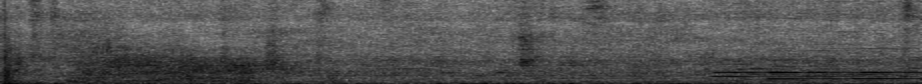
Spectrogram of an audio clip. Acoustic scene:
subway train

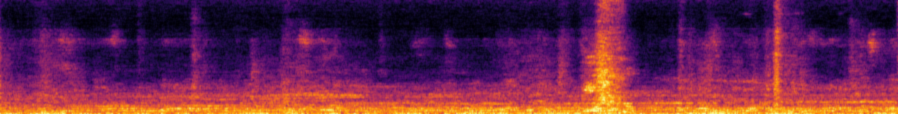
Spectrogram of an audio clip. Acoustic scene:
bus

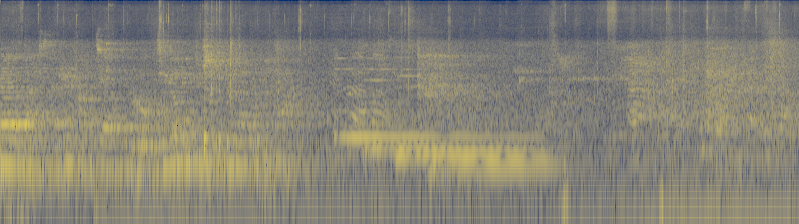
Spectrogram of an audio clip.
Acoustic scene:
crowded indoor space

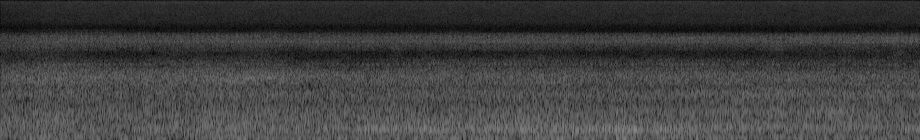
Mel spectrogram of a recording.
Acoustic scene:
street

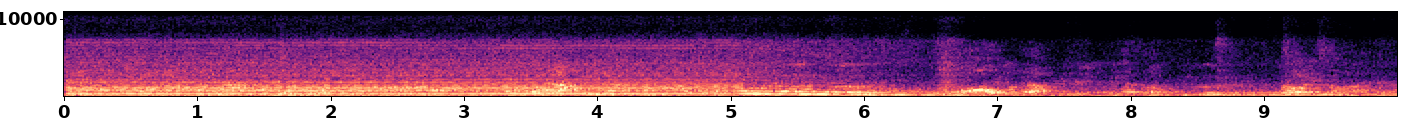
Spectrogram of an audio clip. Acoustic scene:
cafe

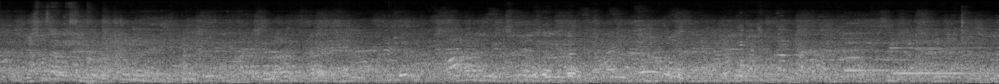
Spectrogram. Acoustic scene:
restaurant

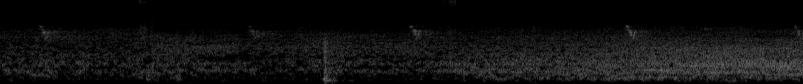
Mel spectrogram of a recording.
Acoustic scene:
park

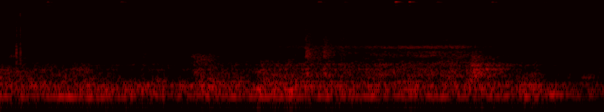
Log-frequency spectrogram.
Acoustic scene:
elevator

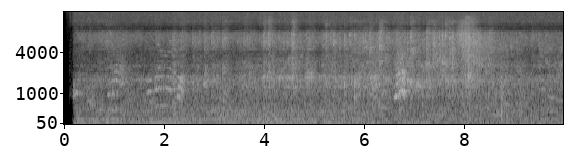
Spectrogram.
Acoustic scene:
residential area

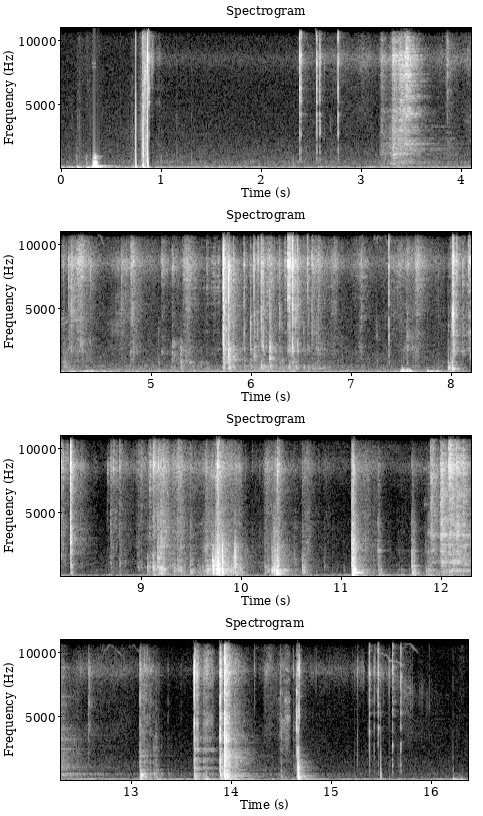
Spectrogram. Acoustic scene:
kitchen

